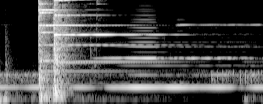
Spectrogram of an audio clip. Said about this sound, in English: Should we make a Chinese chord with our bells? Is that, okay, here we go.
